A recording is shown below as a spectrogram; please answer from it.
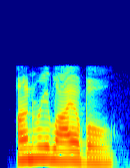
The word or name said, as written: unreliable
